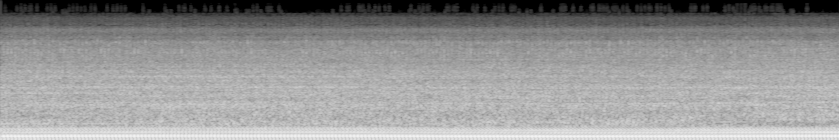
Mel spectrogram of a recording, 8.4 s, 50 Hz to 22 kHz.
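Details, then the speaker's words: Craftsman LT2000 lawn tractor repowered with a Briggs 20HP Intek V-twin, owner suspects a blown gasket on the right cylinder. After about 10 minutes of running: steady, even beat at constant speed, no miss or clatter, no smoke. Normal running. "so it's been running for about 10 minutes there's no smoke"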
